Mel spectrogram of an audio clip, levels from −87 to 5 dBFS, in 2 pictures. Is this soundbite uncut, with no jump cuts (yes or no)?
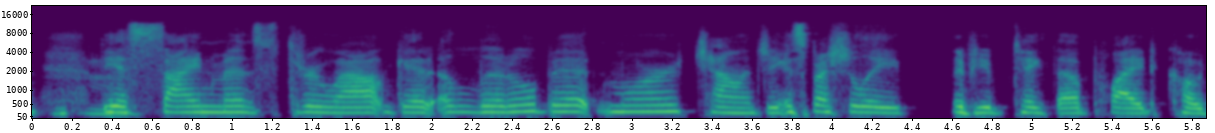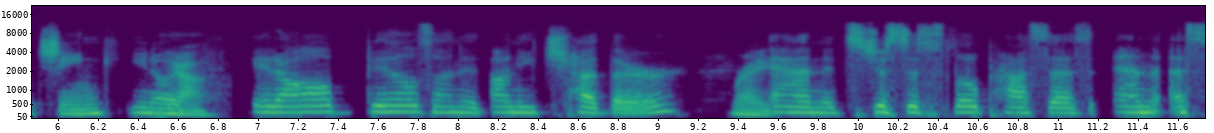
no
